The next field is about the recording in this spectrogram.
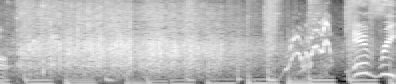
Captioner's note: applause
